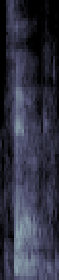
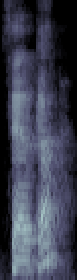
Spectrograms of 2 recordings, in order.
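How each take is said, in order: First: "cerca" dropping low and softer, closing the pair; second take of "cerca", falling and quieter. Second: "Cerca" with the tune lifting at the end, as if listing; first take of "Cerca", rising. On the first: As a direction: say "cerca" with a low final fall. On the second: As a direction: say "Cerca" and let it rise, first of a pair. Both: Shown as a demonstration. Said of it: "Pronunciación igual e idéntica".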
